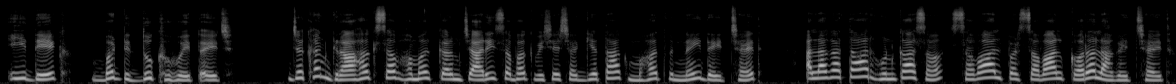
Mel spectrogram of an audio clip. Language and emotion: Maithili, sad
